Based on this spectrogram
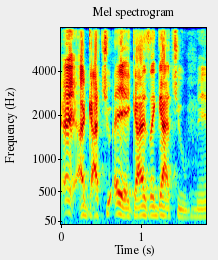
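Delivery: put-on thick Brooklyn accent. Comparing someone's voice to Spider-Man in Homecoming, doing Spider-Man's thick Brooklyn accent. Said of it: "a really thick Brooklyn accent".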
